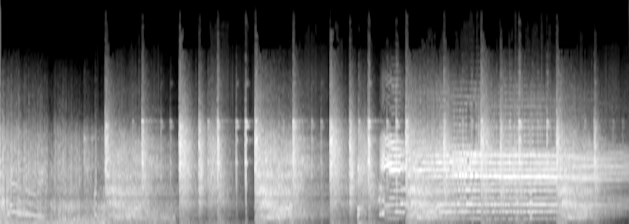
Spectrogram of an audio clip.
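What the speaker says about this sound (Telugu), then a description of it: "రే యాదగిరి, నువ్వు నీ పోరంబోకులు నిలబడ్డ ప్రతి గజానికో బాంబు ఫిక్స్ చేశా. ఇది శాంపిల్ మాత్రమే." Bomb blasts in a Telugu action film scene, with loud booming thuds and bursts in quick succession, rumbling debris and ringing tones after, dense and close.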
